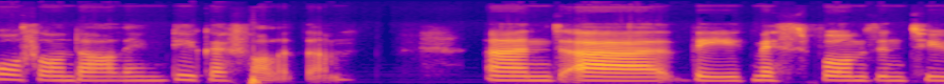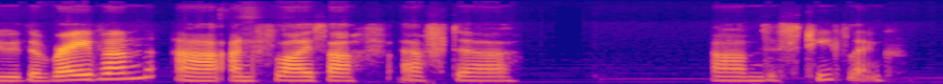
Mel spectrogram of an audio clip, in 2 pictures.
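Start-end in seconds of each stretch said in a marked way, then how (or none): 0.0-1.8 low mumble, half to oneself, under the breath. Voicing a character sending a raven after someone: muttering under his breath. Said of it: "mutter under his breath".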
